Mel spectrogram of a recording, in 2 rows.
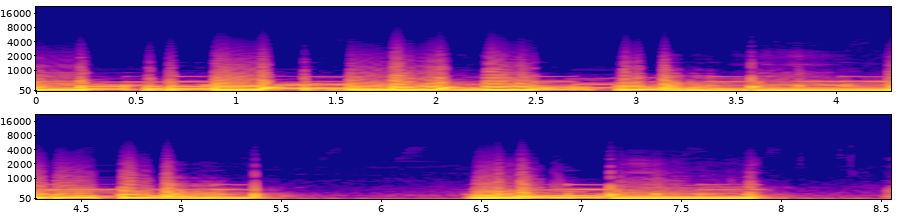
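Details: Sansui 10-inch active car subwoofer after its speaker was replaced with a stronger one; heavy bass plays, then drops out for about a second twice because the power supply isn't strong enough; subwoofer output cutting out, later run from a separate PSU.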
